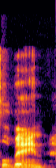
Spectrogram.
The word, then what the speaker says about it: Levain: how to pronounce it it's l-e-v-a-i-n i think it's levaine and they have the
